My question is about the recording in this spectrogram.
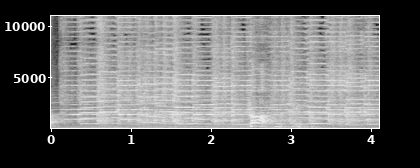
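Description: Breton bagad pipe band playing: bagpipes sounding a melody over a steady drone. A man's short exclamation, "Ah", comes in over it about two and a half seconds in.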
